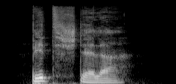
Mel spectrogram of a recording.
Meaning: supplicant
- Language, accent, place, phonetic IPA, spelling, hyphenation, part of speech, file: German, Germany, Berlin, [ˈbɪtˌʃtɛlɐ], Bittsteller, Bitt‧stel‧ler, noun, De-Bittsteller.ogg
